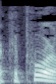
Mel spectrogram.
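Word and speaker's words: kippur (כיפור): It was used to translate this basic word in that we find in the Hebrew that's pronounced kafar or kippur, like Yom Kippur.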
